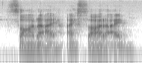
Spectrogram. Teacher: when we link the final T to the next vowel, it becomes a flap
